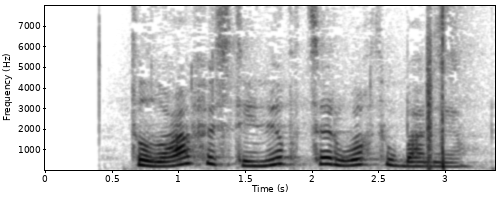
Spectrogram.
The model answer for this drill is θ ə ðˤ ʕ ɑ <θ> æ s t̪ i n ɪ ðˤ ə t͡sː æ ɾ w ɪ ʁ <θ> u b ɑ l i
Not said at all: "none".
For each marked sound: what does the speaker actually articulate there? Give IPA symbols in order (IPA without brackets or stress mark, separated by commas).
f, θ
